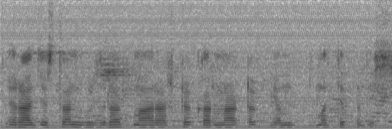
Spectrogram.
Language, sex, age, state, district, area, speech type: Marathi, male, 45-60, Maharashtra, Akola, rural, spontaneous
